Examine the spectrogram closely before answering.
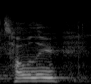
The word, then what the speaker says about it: Tolu: My name's Tolu. It's like tofu with an L. That's the easiest way to pronounce it.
